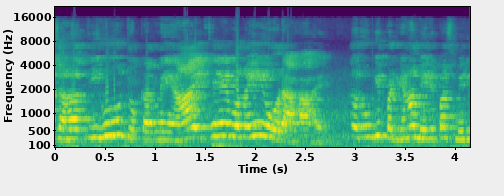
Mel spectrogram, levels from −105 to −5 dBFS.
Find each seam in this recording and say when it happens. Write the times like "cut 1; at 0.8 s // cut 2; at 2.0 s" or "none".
cut 1; at 3.0 s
